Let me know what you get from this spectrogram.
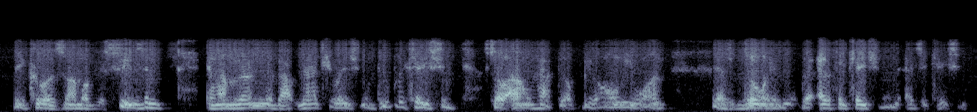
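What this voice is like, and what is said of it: Weary, tired voice. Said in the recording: “As you can hear, my voice is a little weary.”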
